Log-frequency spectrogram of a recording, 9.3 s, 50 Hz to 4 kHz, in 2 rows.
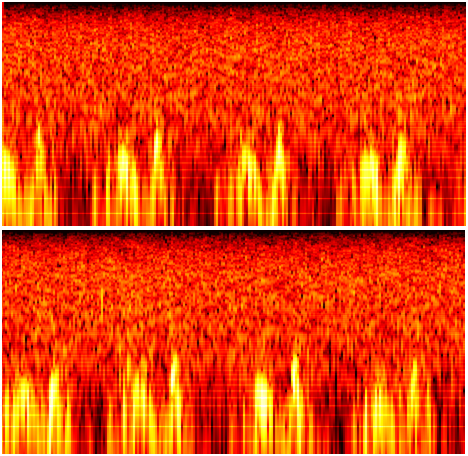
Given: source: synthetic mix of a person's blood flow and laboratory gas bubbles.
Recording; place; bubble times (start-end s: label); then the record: Doppler ultrasound of blood flow; precordium
5.60-5.66 s: bubbles
5.75-6.14 s: bubbles
From the record:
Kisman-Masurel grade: 111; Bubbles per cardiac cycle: 1 to 2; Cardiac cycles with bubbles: 1 to 10%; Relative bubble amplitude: barely perceptible (0.100 to 0.250); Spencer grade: 1 (occasional bubble signal discernible with the cardiac motion signal, with majority of cardiac periods free of bubbles); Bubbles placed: only in the low amplitude regions of the cardiac cycle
